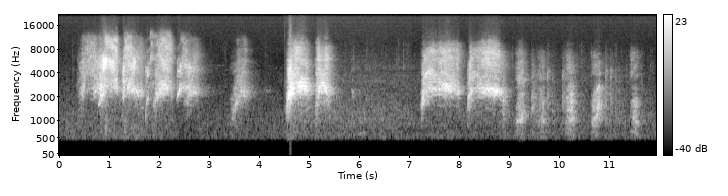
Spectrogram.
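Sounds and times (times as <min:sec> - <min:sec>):
Macaca fuscata aggressive calls: 0:00.4 - 0:04.0, 0:04.6 - 0:05.6, 0:07.2 - 0:11.7.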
